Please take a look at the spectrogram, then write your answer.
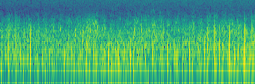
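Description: Kyrgyz military helicopters fly around overhead in a Himalayan valley, rotors thumping in a fast, steady chop with a heavy engine roar underneath, loud. No voices, just continuous noise throughout.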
